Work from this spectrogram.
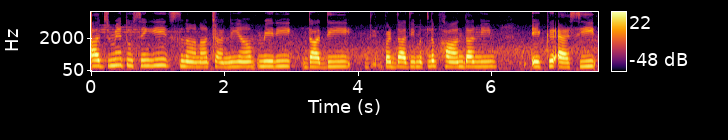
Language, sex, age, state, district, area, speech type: Dogri, female, 18-30, Jammu and Kashmir, Udhampur, rural, spontaneous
